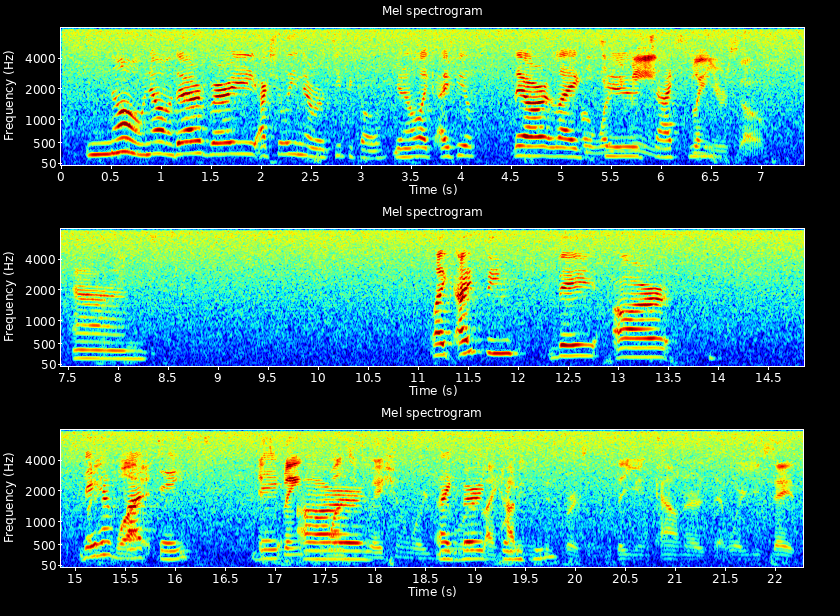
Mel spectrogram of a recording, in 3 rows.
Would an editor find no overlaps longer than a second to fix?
No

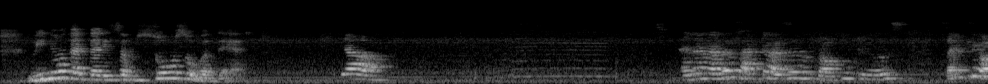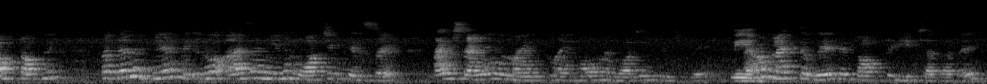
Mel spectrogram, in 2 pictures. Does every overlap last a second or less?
Yes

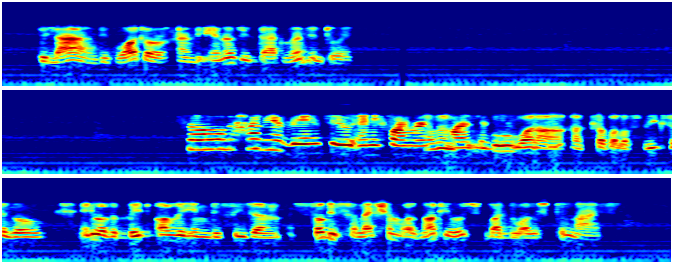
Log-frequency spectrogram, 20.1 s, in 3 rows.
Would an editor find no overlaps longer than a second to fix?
No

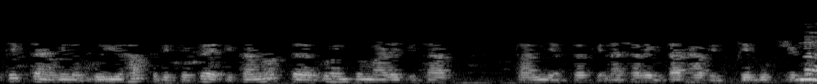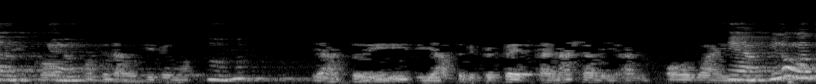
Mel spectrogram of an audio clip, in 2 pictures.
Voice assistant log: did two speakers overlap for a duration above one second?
No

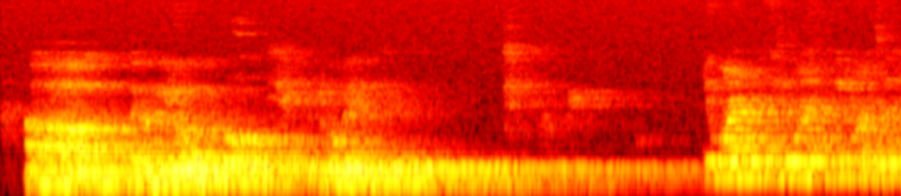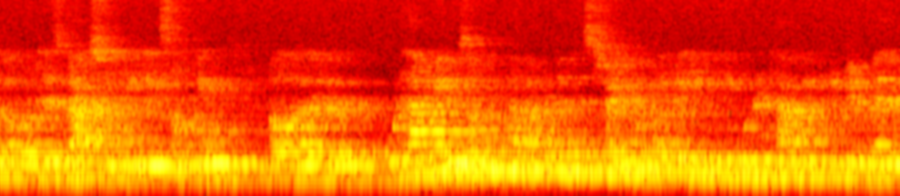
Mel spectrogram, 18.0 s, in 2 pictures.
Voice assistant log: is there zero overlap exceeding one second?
Yes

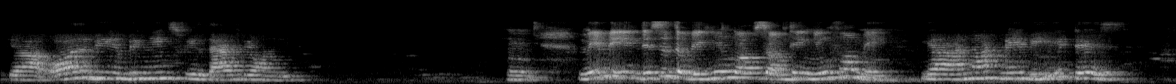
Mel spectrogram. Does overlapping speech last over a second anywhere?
No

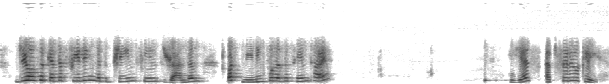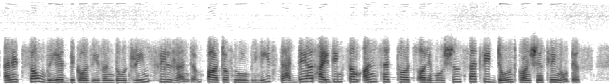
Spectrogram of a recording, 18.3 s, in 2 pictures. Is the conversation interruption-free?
Yes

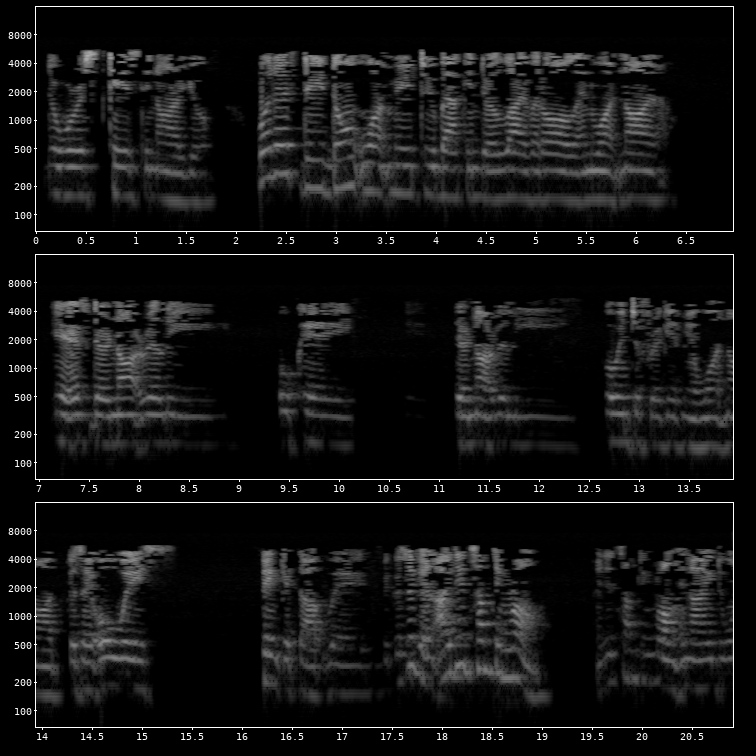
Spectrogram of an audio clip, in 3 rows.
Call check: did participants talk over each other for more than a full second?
No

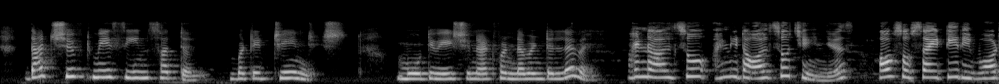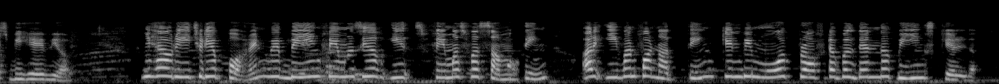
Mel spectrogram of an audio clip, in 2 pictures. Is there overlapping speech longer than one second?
No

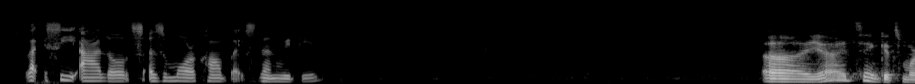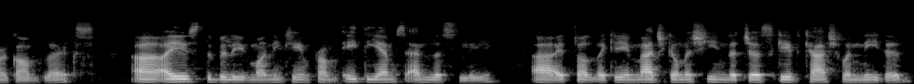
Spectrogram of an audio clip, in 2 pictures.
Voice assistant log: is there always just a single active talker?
Yes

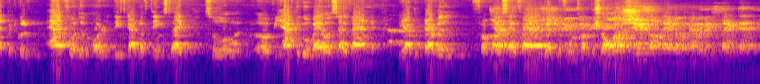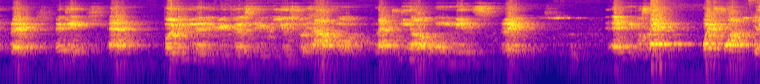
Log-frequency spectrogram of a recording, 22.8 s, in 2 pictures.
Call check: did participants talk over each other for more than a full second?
Yes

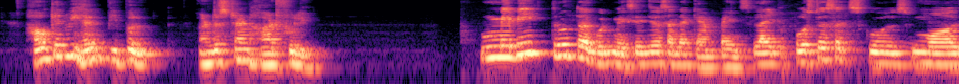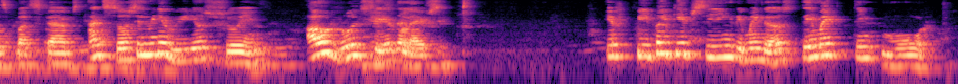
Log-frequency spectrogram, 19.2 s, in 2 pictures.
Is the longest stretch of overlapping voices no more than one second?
Yes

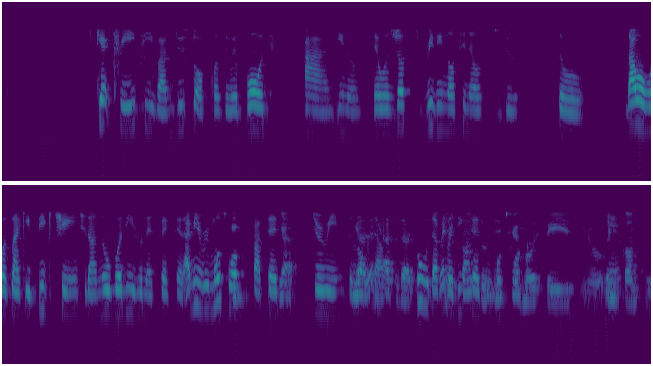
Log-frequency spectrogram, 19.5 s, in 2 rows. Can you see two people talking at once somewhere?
Yes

